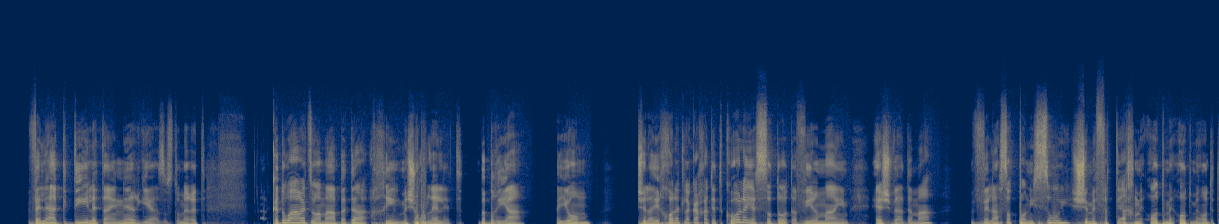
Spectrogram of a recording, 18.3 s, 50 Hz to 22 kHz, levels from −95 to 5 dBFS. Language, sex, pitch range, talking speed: Hebrew, male, 130-175 Hz, 105 wpm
